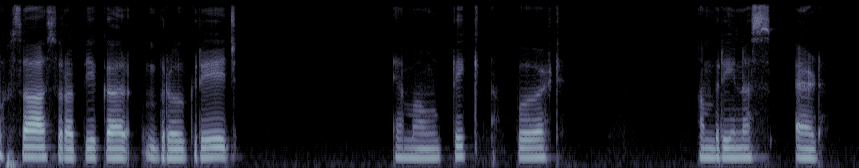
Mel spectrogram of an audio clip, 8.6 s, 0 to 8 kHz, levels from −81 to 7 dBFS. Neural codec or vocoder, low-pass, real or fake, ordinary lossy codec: none; 7.2 kHz; real; none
